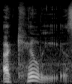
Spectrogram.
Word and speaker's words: Achilles: Correction, it's pronounced Achilles by Maline Miller.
